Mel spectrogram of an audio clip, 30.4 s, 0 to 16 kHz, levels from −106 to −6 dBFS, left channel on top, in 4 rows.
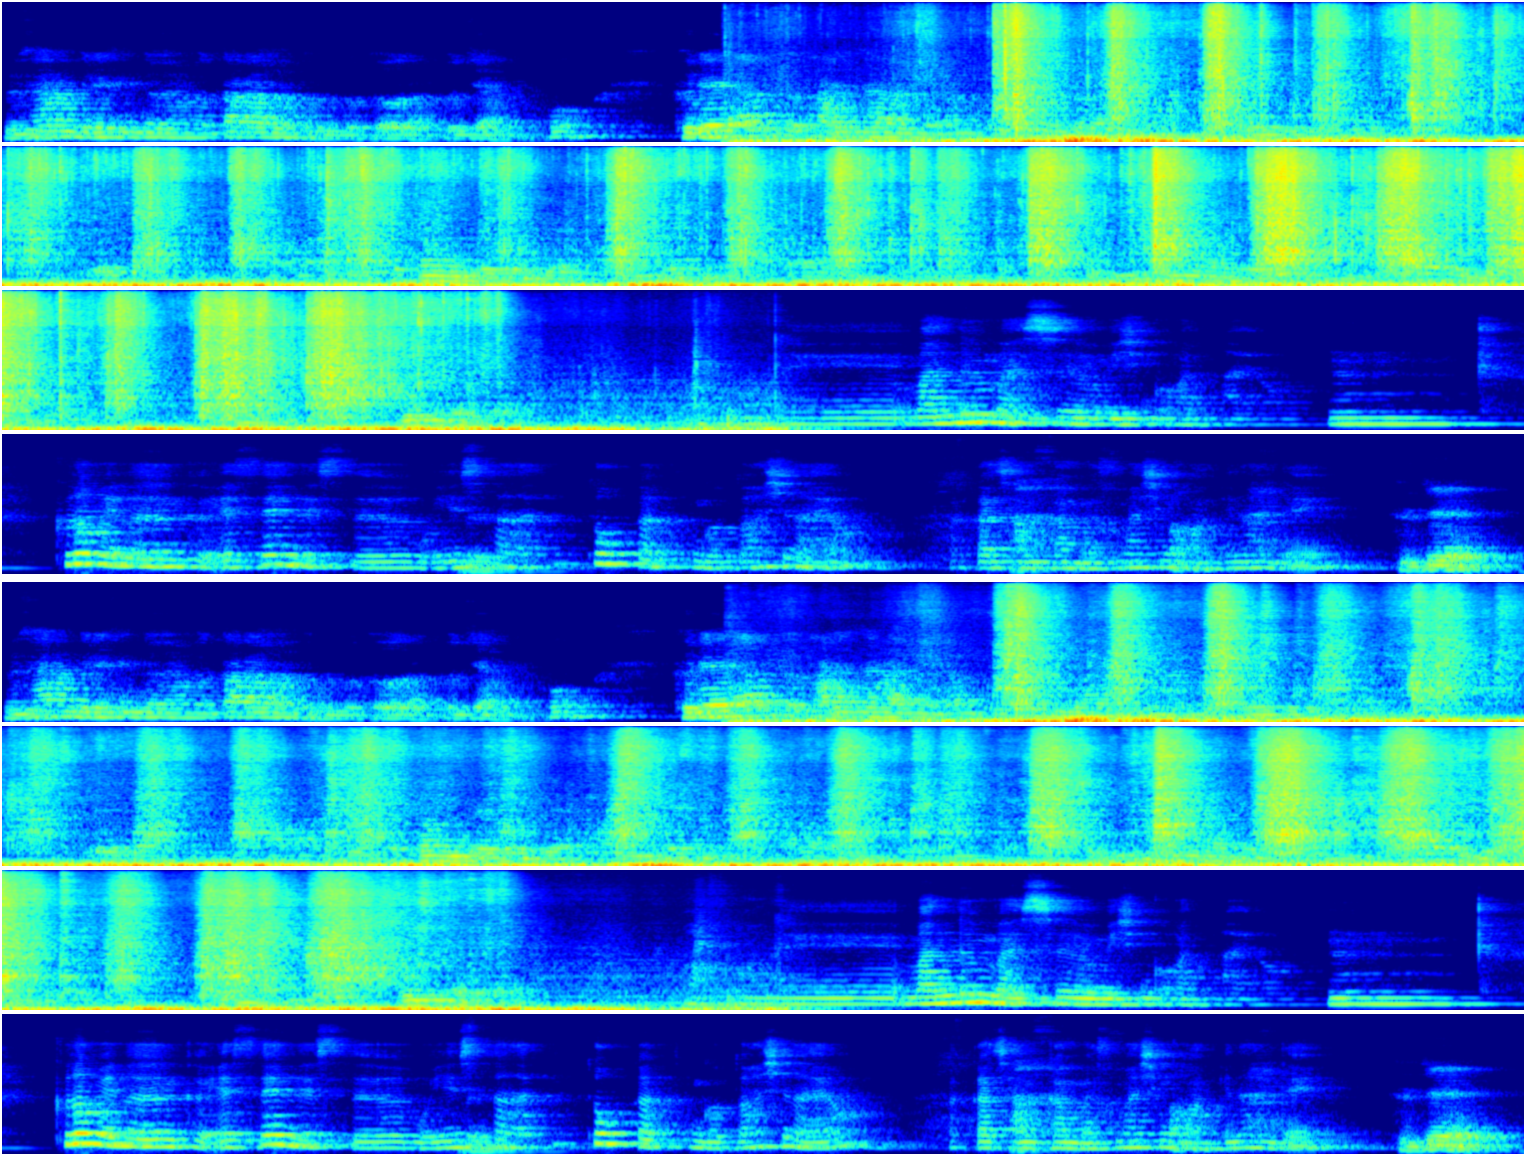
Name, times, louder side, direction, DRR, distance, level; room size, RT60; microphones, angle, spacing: voice 1, 0.0-2.9 3.4-7.2 8.0-12.5 13.0-15.9 16.2-17.8 25.1-25.3 27.5-27.6 27.9-28.1 28.7-28.8 29.0-29.2 29.8-30.2, right 1 dB, 20° right, -9 dB, 1.2 m, -53 dB
sound 1, 3.6-19.1, left 4 dB, 55° left, 0.3 m, -34 dB
voice 2, 18.6-22.5 23.1-25.5 25.8-27.1 27.7-29.4, right 3 dB, 65° right, 1 dB, 0.3 m, -51 dB
2.9 x 2.8 x 2.2 m, 0.70 s
head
